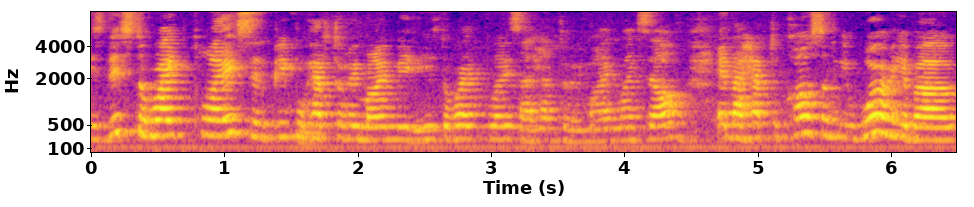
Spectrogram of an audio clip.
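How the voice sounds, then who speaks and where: Speaking with a non-native accent, a woman talks at a fairly quick pace in a high pitch, with ordinary pitch variation and big swings in loudness. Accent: foreign. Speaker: psychologist, wellness center director. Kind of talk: panel interview.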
